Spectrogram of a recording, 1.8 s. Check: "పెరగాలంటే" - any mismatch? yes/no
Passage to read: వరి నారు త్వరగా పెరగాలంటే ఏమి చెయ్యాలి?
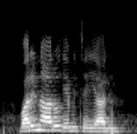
yes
